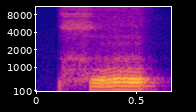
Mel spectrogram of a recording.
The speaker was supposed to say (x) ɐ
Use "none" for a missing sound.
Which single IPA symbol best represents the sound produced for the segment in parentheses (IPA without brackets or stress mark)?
x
